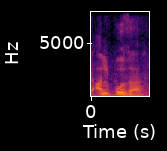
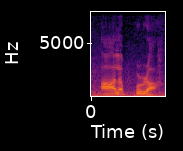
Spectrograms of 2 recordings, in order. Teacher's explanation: Again the ZH comes, which is R. It's not Z, it's R.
